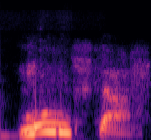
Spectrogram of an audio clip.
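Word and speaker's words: Moussa: name mixed up what how do they pronounce it Musa Musa okay M uh oh who's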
